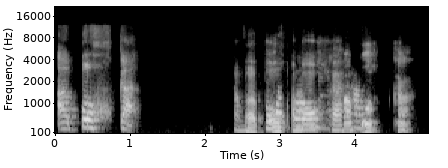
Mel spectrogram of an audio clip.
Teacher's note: This H is pronounced. It is not a glottal stop. It is pronounced.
